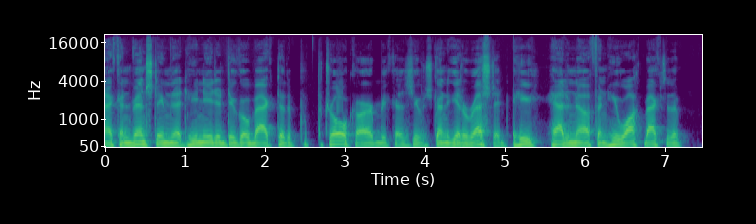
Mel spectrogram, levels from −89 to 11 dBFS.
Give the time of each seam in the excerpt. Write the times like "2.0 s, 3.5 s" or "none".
5.1 s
